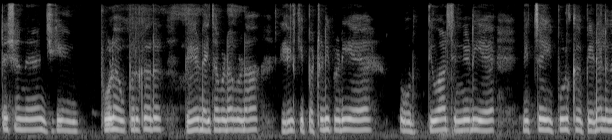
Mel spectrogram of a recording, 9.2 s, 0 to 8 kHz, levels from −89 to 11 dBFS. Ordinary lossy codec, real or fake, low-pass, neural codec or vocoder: none; fake; 7.2 kHz; vocoder, 44.1 kHz, 128 mel bands, Pupu-Vocoder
